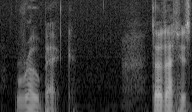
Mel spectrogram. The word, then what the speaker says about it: Råbäck: The manor-house, or herrgard, in question is to be called Råbäck (pronounced something like Roebeck), though that is not its name.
